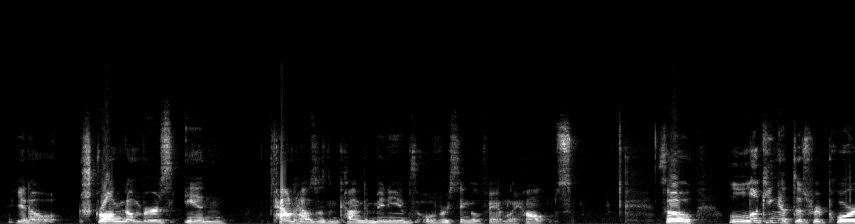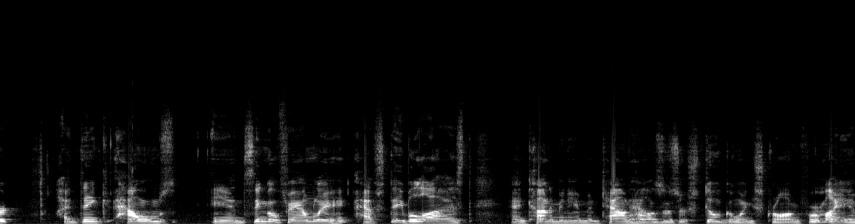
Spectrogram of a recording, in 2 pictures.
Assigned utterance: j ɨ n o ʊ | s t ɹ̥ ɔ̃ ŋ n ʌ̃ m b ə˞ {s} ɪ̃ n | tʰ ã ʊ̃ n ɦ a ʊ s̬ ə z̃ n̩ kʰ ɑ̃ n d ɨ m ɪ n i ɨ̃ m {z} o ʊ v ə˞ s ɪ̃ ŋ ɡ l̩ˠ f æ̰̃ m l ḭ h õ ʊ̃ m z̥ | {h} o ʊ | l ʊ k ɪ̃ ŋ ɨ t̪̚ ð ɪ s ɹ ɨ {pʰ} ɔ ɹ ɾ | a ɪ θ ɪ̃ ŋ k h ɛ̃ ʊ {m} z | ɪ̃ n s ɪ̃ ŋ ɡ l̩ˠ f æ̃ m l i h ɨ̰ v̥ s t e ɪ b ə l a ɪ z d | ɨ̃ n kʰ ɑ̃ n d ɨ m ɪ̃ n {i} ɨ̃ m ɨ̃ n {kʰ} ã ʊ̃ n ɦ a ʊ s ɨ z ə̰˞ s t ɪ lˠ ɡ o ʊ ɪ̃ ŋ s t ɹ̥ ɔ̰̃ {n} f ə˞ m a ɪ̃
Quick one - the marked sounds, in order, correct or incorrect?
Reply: incorrect, correct, incorrect, correct, correct, correct, incorrect, incorrect

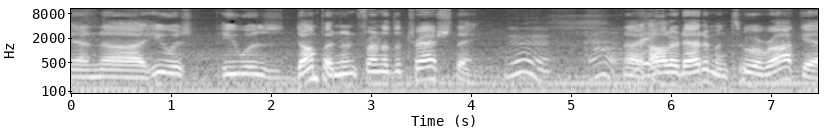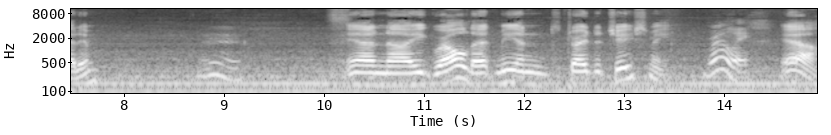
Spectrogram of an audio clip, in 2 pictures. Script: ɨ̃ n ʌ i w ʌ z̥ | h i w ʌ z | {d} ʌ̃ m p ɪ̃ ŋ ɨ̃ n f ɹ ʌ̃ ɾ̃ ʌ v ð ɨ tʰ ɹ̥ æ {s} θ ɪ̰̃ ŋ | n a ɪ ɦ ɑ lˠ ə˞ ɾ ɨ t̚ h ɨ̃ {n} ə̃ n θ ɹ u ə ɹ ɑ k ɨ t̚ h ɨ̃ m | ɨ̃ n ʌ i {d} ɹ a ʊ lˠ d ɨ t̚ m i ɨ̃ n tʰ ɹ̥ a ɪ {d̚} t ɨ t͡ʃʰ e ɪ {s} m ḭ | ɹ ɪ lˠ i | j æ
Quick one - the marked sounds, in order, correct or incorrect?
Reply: correct, incorrect, incorrect, incorrect, correct, correct

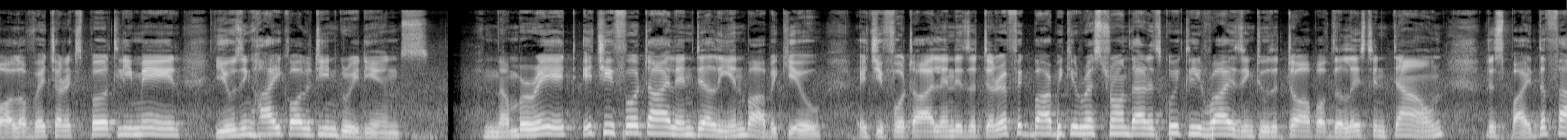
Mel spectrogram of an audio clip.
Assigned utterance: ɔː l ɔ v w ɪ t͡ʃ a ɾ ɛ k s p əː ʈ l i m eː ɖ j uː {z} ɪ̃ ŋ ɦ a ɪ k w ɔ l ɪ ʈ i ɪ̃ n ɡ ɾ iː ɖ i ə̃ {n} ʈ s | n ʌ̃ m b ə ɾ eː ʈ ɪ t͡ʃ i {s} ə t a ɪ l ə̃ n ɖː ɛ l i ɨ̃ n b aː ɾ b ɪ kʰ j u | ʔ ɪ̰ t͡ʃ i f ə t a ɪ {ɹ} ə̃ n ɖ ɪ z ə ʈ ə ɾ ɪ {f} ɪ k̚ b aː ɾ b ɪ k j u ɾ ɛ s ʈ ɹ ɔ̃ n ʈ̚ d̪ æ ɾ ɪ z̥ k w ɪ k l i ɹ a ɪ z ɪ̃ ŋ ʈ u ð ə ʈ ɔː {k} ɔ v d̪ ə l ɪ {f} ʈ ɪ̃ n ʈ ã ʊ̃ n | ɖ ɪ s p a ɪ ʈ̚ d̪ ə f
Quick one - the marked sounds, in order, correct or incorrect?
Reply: correct, correct, incorrect, incorrect, correct, incorrect, incorrect

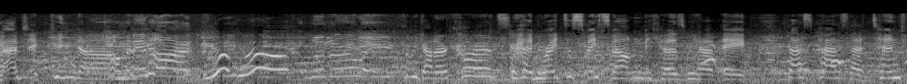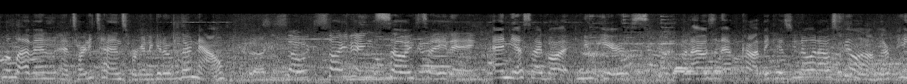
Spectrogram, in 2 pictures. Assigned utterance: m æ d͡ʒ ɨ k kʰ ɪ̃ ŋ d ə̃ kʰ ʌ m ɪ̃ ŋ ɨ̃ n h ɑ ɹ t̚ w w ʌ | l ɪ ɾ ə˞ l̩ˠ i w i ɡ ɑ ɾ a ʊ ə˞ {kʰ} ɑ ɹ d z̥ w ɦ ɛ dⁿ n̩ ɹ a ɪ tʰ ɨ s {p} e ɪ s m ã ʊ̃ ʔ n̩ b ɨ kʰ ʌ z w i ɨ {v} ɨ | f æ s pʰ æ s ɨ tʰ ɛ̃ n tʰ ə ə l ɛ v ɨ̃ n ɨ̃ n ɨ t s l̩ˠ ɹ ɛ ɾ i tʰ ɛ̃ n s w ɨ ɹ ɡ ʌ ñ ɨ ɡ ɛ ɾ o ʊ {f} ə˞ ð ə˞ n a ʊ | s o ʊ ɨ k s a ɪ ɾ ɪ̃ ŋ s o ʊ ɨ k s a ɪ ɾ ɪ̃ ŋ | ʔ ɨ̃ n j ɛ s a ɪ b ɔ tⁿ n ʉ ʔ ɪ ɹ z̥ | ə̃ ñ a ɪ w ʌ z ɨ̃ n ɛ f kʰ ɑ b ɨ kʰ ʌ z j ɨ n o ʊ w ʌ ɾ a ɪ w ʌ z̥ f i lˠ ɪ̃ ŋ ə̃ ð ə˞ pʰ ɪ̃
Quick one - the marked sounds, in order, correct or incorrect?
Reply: correct, correct, correct, incorrect

